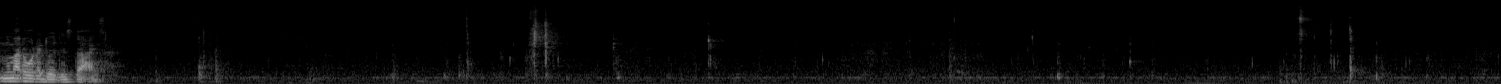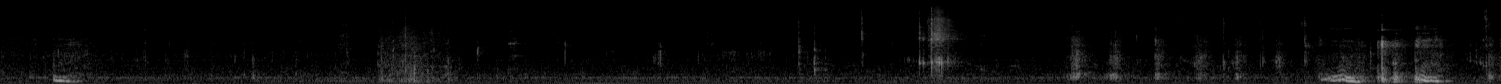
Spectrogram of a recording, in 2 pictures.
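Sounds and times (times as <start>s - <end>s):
person chewing: 1.9s - 18.3s, 19.7s - 30.0s
person humming: 15.5s - 15.9s, 28.2s - 29.6s
biting crunchy tortilla chip: 22.8s - 29.0s.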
